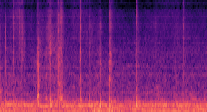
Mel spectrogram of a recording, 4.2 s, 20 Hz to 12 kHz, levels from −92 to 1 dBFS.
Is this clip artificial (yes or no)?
yes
